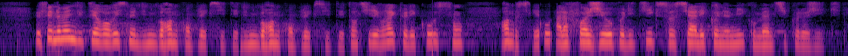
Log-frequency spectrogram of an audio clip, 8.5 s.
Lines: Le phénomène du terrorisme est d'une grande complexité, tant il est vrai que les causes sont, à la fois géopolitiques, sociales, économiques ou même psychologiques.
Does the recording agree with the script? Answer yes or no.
no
